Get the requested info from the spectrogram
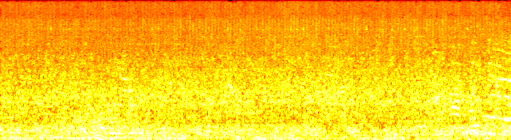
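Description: Steady city street traffic noise, with people's voices in the background that grow clearer near the end.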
